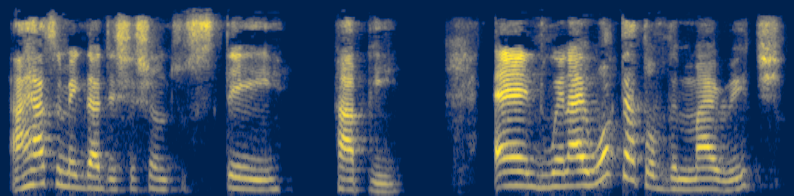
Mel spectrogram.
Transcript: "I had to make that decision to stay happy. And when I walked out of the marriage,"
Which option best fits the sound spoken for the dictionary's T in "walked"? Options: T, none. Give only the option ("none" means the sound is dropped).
T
